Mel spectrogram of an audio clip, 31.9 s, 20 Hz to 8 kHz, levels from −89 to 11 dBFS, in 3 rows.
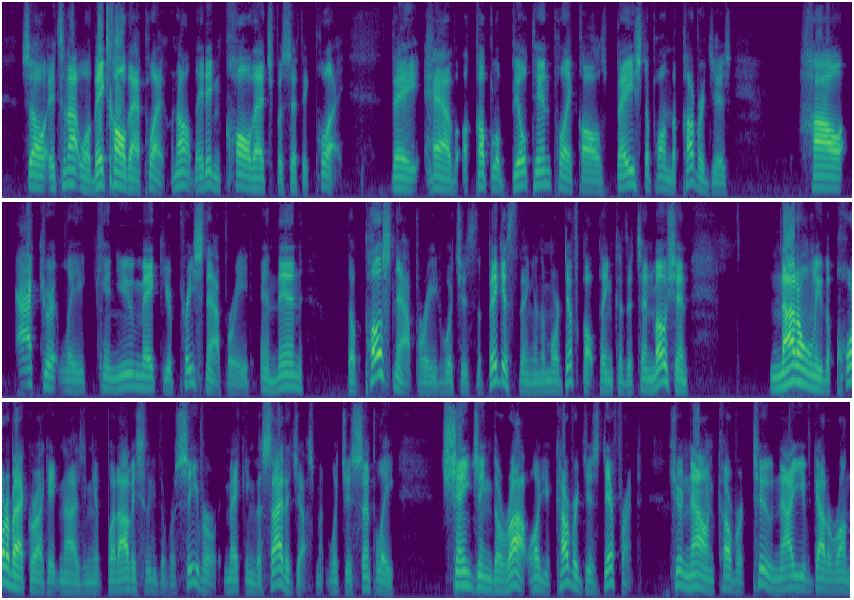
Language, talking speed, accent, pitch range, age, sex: English, 170 wpm, American, 110-145 Hz, 40-59, male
